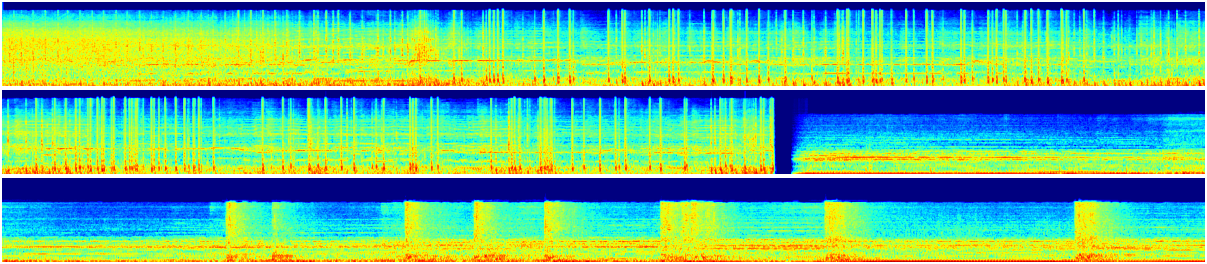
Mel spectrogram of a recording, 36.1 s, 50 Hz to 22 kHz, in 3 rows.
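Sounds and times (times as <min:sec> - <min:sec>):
fireworks bangs and crackling: 0:00.0 - 0:19.8
music playing: 0:00.0 - 0:36.0.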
